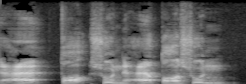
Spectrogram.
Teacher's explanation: la lettre Ta est une lettre emphatique. Donc on la prononce de façon grave. Donc on ne doit pas dire Ate.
